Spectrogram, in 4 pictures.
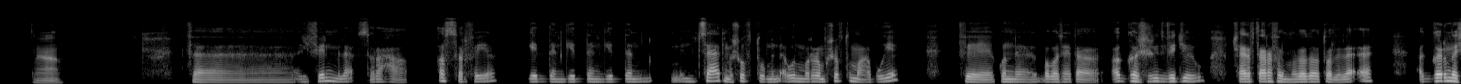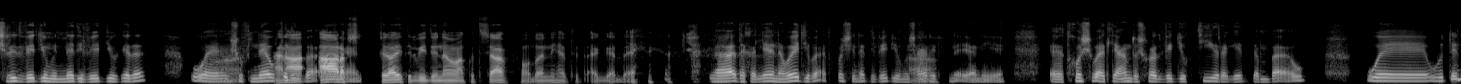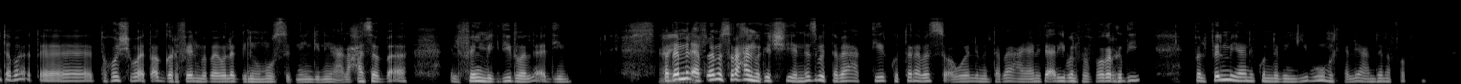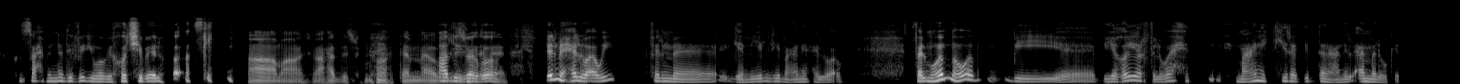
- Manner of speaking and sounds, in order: tapping; laugh; laughing while speaking: "مهتم"; laughing while speaking: "بياخدش باله أصلًا"; laugh
- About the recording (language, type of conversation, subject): Arabic, podcast, إيه أكتر فيلم من طفولتك بتحب تفتكره، وليه؟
